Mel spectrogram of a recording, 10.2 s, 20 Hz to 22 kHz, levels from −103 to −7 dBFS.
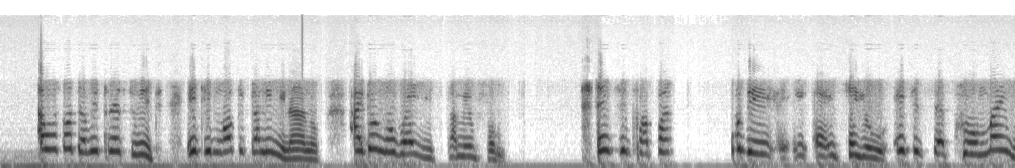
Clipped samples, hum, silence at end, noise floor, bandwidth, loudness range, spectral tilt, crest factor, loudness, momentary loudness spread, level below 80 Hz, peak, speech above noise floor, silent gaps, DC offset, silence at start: under 0.1%; none; 0 s; -63 dBFS; 16 kHz; 3 LU; -6.5 dB/octave; 16 dB; -33 LUFS; 8 LU; -54 dBFS; -18 dBFS; 31 dB; none; under 0.1%; 0 s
